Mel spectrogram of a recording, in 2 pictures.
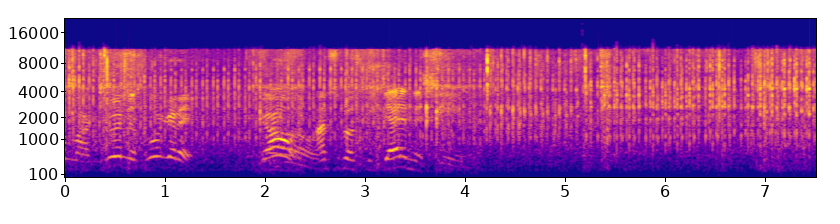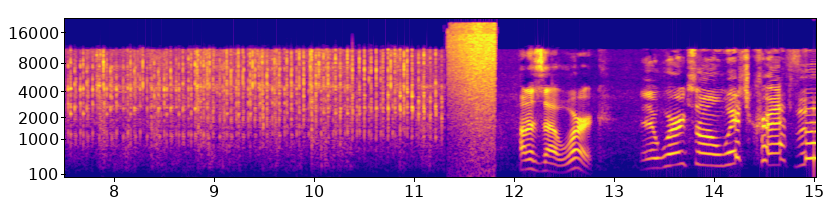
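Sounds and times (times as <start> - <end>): toy steam boat engine popping: 0.0 - 11.2.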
